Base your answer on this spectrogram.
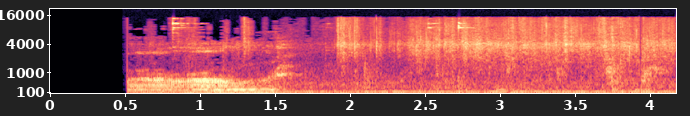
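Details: Siberian Husky at a dinner party on December 29, 2022, giving one low, drawn-out voiced sound lasting about a second, followed by quieter rustling over a steady low hum.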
